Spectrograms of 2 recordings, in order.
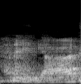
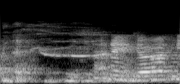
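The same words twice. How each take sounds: First: Said in the usual way. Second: "That ain't God" said higher, louder, much slower with a laugh; emphatic slow repeat. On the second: Shown as a demonstration. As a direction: drag out "That ain't God" high and loud, laughing.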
